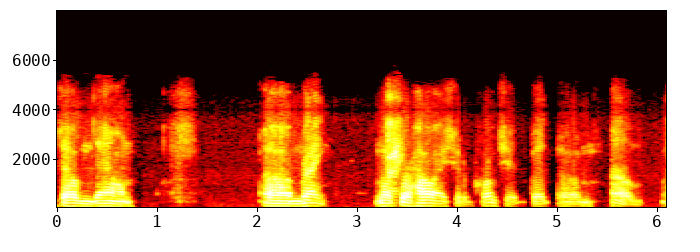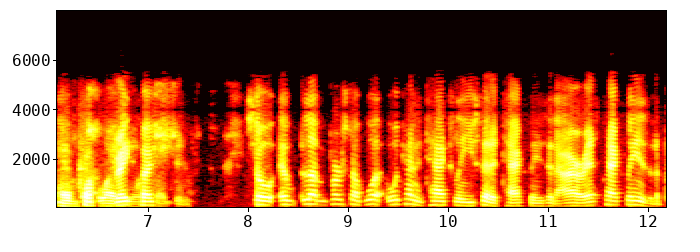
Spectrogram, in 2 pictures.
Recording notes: Gold Club Q&A Call.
